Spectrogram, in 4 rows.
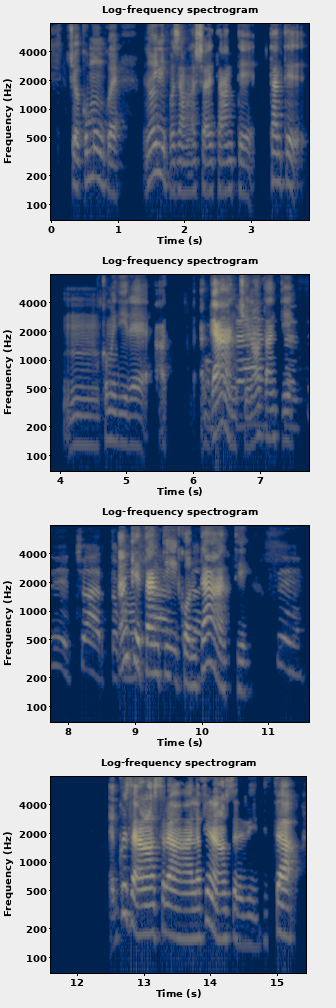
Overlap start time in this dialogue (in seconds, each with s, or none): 6.2 s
